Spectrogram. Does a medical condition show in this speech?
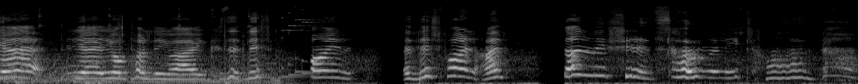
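Yes: cerebral palsy.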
